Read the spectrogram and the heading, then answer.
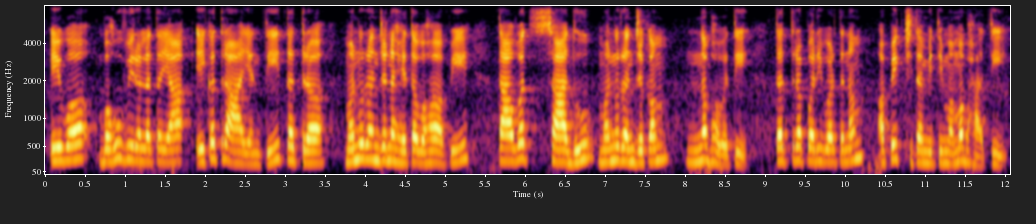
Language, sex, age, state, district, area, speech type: Sanskrit, female, 18-30, Manipur, Kangpokpi, rural, spontaneous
